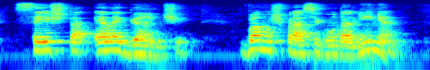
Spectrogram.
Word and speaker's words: elegante: Elegante, um tracinho embaixo da sílaba gan.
